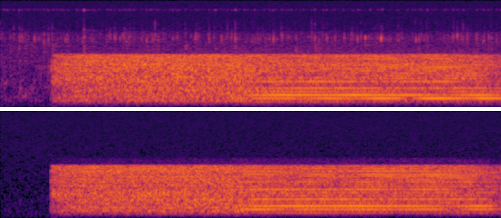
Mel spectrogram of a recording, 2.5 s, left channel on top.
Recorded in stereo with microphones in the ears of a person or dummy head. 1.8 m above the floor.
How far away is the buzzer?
About 4 m.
